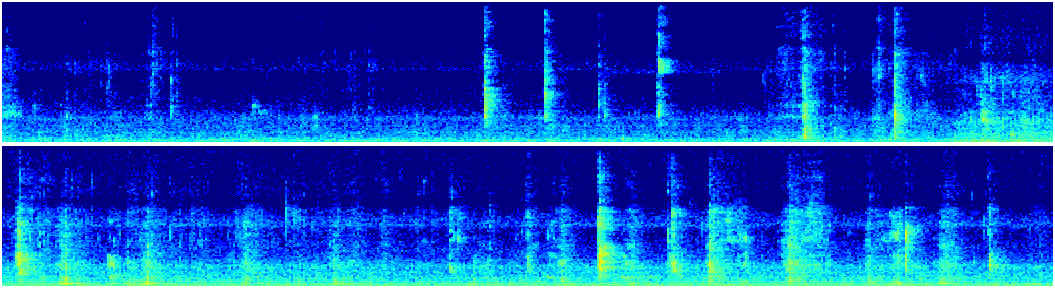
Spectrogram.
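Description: Close-miked eating by hand: chewing and lip smacks with scattered small clicks and wet squishes as rice and egg curry are mixed and eaten, coming thicker from about halfway.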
